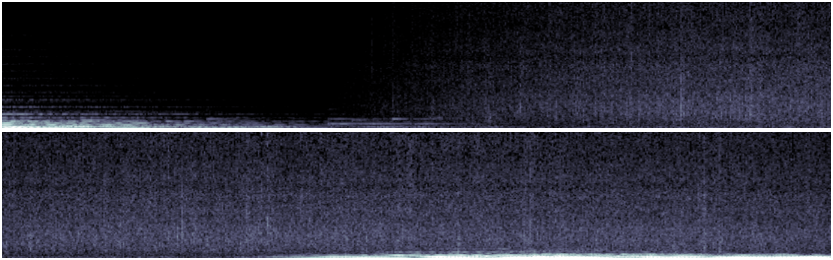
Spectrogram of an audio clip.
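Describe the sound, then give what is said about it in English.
Steady, gentle rain patters in a soft continuous hiss outside a bedroom window in Manila, the Philippines, heard with calm sustained music tones that fade out early and swell back in toward the end. “The sound of rain falling gently outside your window reaches your ears.”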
